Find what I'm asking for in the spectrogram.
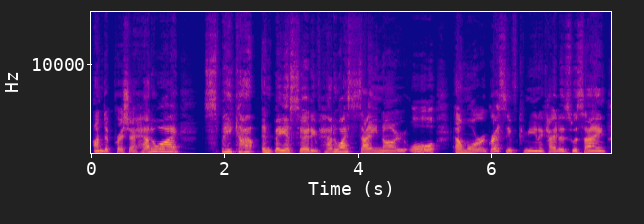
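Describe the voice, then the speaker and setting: An Australian woman talking in a lively, animated way as a guest on a podcast interview. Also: lowish voice, moderate pace. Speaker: podcast guest, communication trainer. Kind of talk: casual interview chat.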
